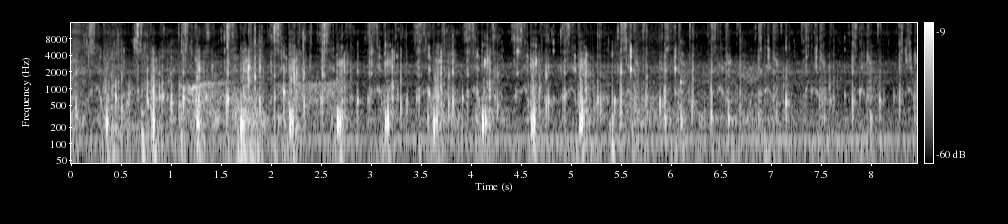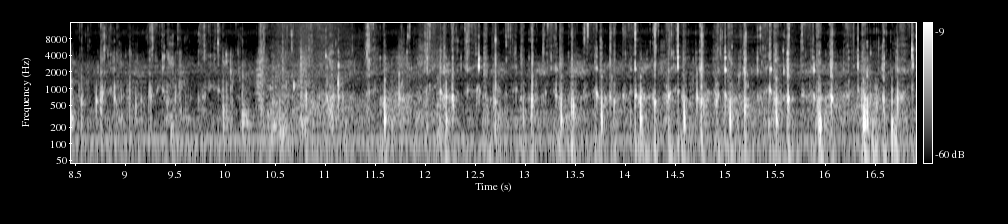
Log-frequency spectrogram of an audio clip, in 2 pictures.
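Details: Evening peanut butter snack for Dawg, a female pitbull mix of American Staffordshire and American Bulldog; dense, continuous lip-smacking and sticky tongue clicks throughout, busier toward the end, faint low hum in a small room.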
